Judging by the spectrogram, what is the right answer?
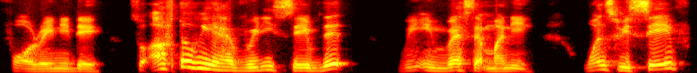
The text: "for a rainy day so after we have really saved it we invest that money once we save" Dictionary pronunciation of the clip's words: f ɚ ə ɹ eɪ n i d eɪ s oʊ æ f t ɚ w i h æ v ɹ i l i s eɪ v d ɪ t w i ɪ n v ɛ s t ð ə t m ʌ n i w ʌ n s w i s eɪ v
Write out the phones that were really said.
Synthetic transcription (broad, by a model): f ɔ ə ɹ eɪ n i d eɪ s oʊ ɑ f t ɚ w i h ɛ v ɹ i l i s eɪ v d ɪ t w i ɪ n v ɛ s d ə t m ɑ n i w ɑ n s w i s eɪ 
